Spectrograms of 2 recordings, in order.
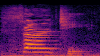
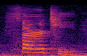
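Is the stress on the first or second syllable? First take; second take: first; first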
